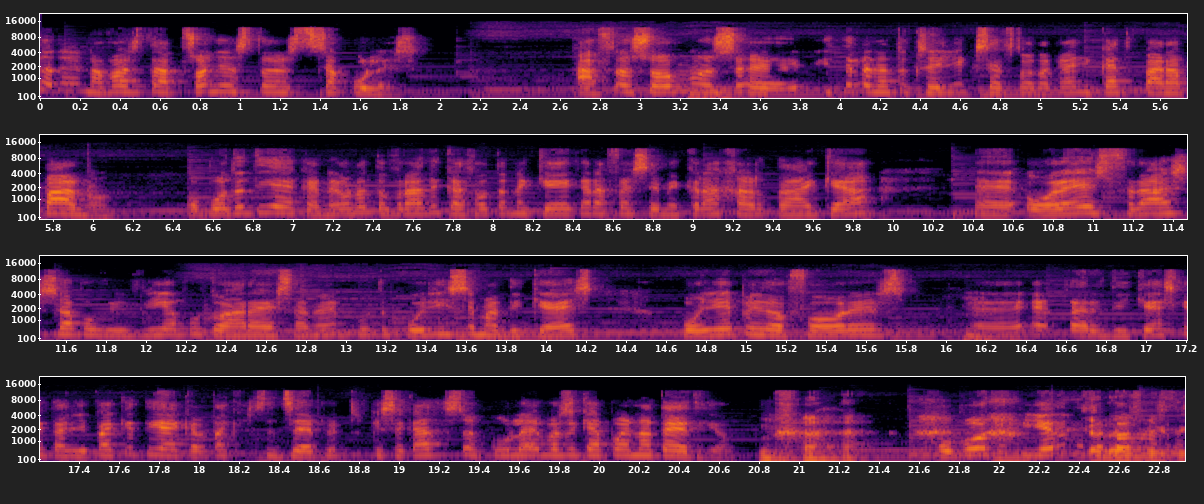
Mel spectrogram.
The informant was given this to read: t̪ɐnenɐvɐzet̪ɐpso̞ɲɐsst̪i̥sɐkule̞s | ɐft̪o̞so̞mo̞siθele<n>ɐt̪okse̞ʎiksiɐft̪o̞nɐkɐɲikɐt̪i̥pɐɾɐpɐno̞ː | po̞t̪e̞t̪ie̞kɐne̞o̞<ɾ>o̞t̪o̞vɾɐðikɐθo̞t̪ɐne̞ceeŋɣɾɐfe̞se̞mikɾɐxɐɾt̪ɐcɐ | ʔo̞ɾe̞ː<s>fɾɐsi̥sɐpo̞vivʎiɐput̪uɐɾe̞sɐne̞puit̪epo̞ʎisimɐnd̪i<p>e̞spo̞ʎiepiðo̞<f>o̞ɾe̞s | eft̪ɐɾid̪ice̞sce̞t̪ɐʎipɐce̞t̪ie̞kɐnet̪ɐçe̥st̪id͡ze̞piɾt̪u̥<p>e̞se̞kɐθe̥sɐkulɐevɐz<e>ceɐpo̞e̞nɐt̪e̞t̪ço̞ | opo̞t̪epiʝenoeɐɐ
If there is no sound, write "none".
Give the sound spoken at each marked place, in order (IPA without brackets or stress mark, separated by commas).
n, l, s, c, f, c, e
